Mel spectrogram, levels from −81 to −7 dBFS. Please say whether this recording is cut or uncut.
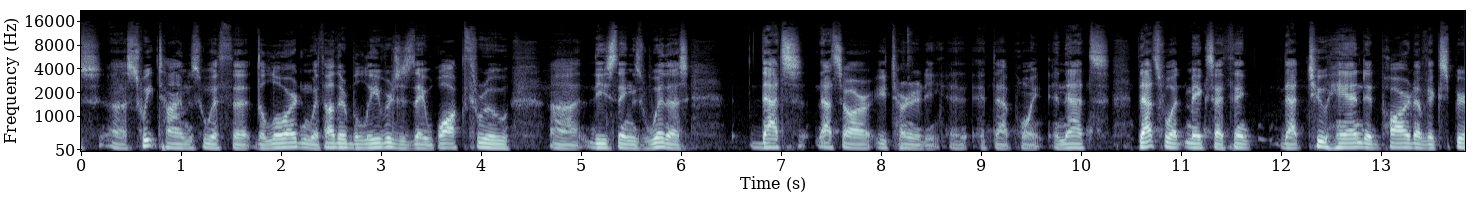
uncut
